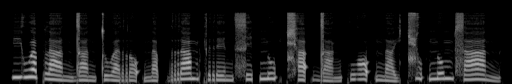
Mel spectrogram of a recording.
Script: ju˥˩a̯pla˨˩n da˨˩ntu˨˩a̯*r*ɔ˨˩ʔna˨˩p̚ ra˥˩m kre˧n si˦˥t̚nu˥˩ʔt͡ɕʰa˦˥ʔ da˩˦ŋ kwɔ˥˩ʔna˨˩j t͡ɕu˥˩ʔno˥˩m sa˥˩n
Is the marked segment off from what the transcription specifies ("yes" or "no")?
no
